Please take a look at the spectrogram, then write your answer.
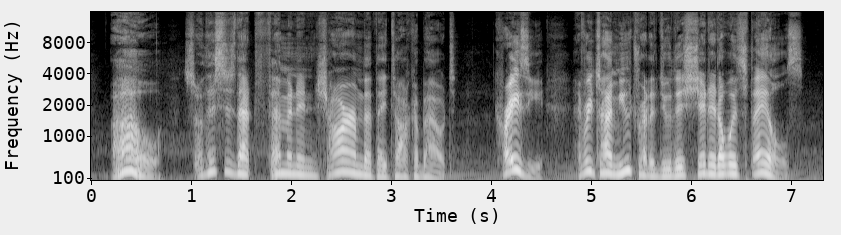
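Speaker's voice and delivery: whispered line. Leaning back in character and speaking to another character: whispering in character. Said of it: "I lean back and I whisper to Damiana".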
